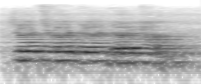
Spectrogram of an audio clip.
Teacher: जिभेचा मागचा भाग टाळूच्या मागच्या भागाला लागतो.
